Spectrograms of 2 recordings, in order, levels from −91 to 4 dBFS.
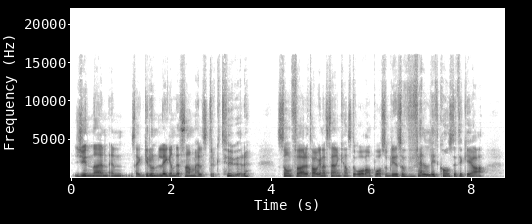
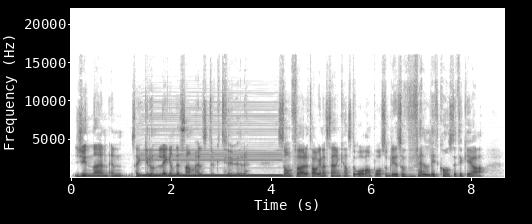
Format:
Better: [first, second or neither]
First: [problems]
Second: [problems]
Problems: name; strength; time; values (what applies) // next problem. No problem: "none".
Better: first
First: none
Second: phone ringing; loud; from 1 to 4.5 s; peak 4 dB above the speech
